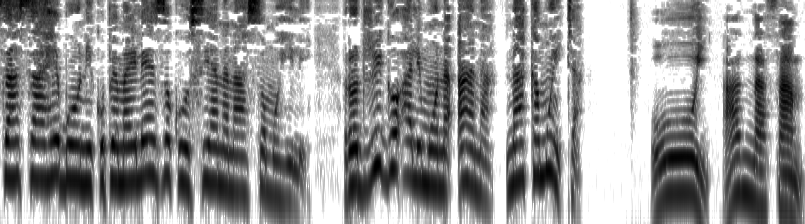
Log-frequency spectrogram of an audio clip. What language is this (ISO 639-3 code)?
swa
